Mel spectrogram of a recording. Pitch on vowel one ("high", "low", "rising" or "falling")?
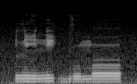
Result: low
